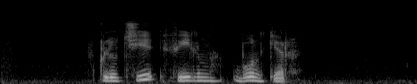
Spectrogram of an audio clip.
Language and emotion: Russian, neutral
